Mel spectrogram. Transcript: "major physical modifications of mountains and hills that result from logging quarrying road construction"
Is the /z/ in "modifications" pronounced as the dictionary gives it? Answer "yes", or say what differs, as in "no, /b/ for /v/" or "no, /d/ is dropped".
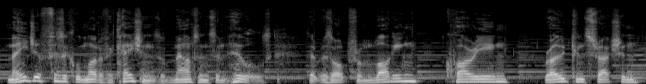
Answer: yes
